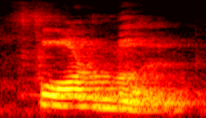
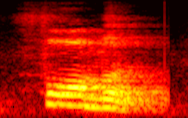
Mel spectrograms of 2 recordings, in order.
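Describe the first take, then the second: First: The R sound is clearly pronounced. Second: The R sound is silent. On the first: The speaker calls it wrong. "it is not formal" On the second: The speaker calls it right. "You don't pronounce the R. You consider the R as W"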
